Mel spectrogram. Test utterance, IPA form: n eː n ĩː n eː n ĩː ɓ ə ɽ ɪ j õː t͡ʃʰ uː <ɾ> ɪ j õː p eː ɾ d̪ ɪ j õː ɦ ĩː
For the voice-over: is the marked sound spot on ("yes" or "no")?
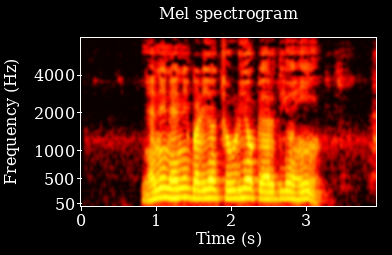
no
